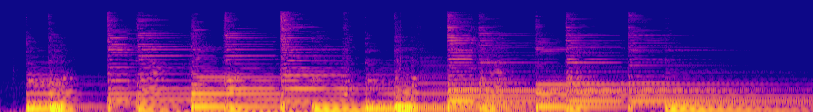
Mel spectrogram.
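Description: Fingerpicked acoustic blues guitar playing a blues tune, with a steady thumbed bass line under plucked treble notes and chords, played alone at a relaxed pace.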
